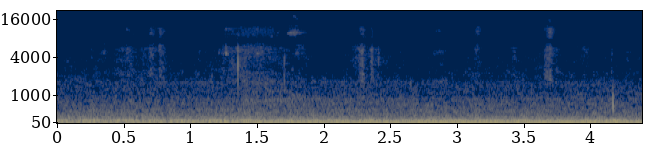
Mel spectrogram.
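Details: Garfy, a sleepy female cat, yawns and purrs; a steady low rumbling purr runs through the whole stretch, even and continuous, with a few faint soft clicks above it.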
